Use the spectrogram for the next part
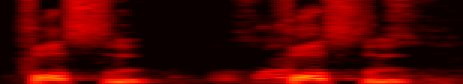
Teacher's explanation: فصل میں پیاری بچی کیا کرنا ہے، ہم نے صاد کو موٹا رکھنا ہے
